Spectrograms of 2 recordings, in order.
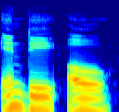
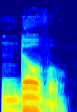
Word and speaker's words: Ndovu: The form among Kiswahili speakers, if written, is NDOVU. When spoken, it's Ndovu. Ndovu.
